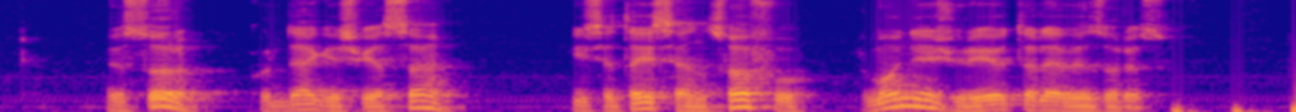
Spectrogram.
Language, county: Lithuanian, Marijampolė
